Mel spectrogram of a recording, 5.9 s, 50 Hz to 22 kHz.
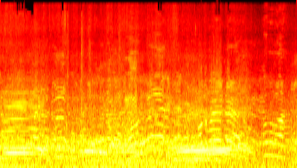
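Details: Friesian and cross-breed bull calves at the Raniganj market in Dinajpur, 30 July: several short, level moos overlap, one near the start and a longer one midway, amid dense crowd talk.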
